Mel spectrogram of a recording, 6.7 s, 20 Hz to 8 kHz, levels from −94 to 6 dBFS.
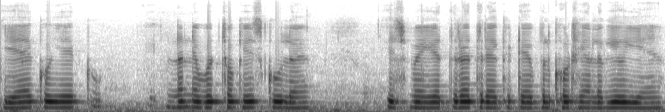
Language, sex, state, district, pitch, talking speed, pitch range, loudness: Hindi, male, Rajasthan, Bikaner, 150 Hz, 160 wpm, 145-155 Hz, -14 LUFS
